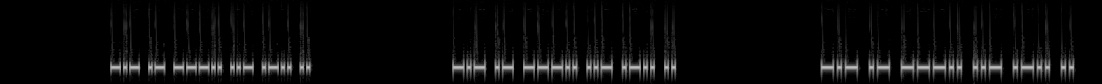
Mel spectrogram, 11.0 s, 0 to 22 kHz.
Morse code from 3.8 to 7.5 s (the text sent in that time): KA8ULI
